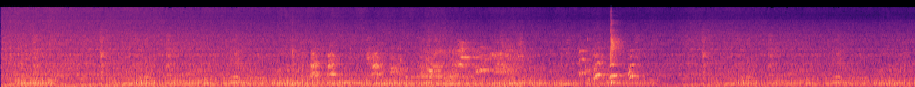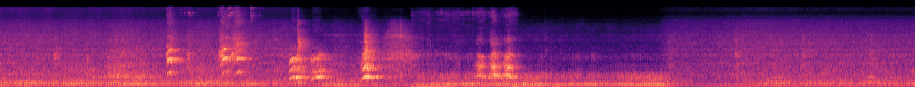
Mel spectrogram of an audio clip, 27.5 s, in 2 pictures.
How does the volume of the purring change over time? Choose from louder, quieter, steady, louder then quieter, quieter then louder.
quieter.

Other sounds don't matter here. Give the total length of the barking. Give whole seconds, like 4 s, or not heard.
10 s.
